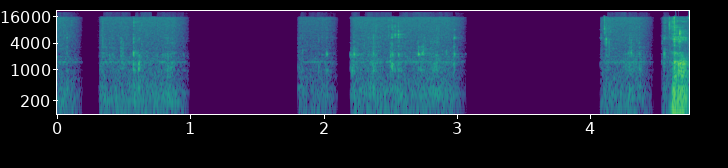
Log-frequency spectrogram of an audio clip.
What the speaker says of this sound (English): That crunch is satisfying.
